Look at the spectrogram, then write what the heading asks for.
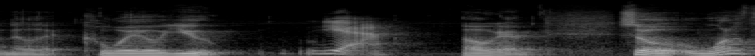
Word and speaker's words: Coelho: Coelho. Coelho. And that means rabbit, by the way. Okay, yes, I think a lot of people would not know that. Coelho.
